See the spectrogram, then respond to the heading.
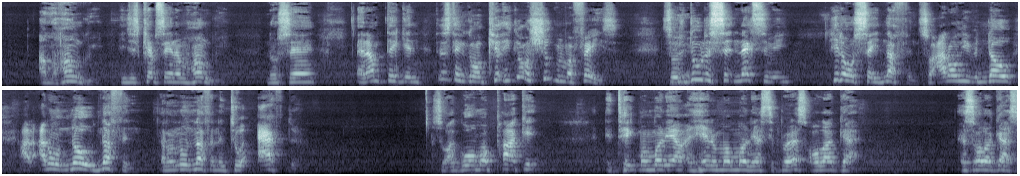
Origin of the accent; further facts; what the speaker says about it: Morristown, New Jersey, United States; My family's from Morristown, so I consider myself a Morristonian because it's been so long now. Like my grandmother and I was raised in Morristown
